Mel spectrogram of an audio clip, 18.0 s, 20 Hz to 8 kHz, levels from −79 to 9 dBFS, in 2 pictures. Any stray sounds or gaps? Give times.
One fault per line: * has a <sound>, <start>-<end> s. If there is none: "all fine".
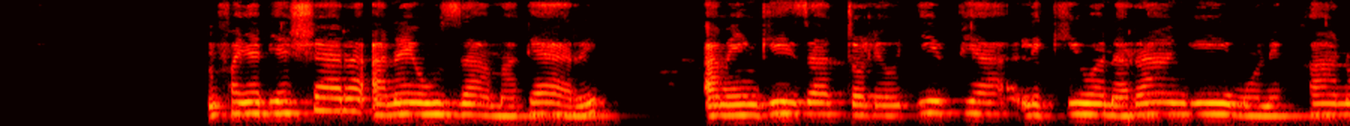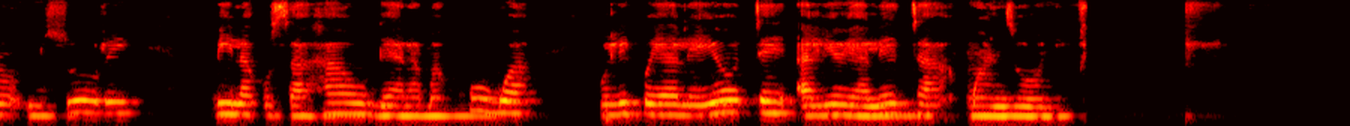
all fine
